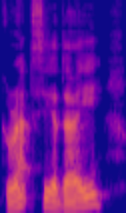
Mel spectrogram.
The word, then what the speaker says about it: Graziadei: Uh so without further ado, please welcome Billy Gratzia Day of Biohazard to the show.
